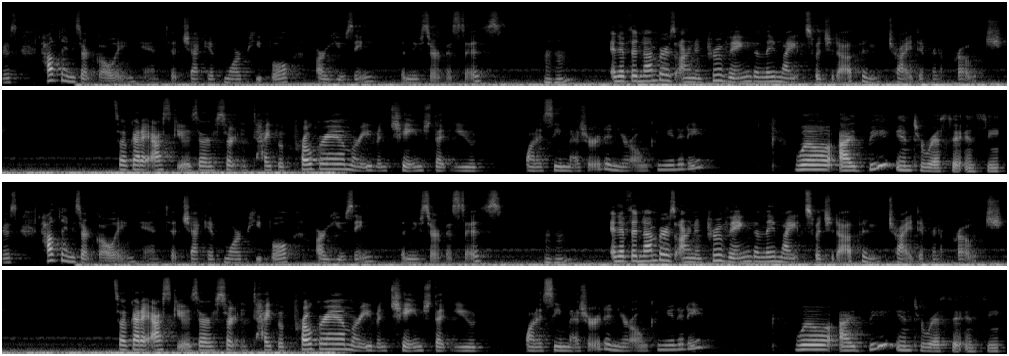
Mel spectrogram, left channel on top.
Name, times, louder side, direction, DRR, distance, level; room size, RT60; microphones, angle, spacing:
voice 1, 0.0-2.9 3.1-3.7 4.0-5.0 6.1-10.0 11.2-14.8 15.3-17.1, right 2 dB, 20° right, 11 dB, 0.7 m, -33 dB
sound 1, 0.7-13.4, equal, 45° right, 1.4 m, -30 dB
voice 2, 5.4-5.7 18.0-20.0, left 2 dB, 55° left, 11 dB, 0.8 m, -31 dB
25.5 x 8.9 x 5.0 m, 0.43 s
head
